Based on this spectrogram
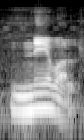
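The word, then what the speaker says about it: knave: अगला वर्ड हो जाएगा नेवल नेवल शायद के साइलेंट है नेवल दुष्ट रास्कल रोग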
